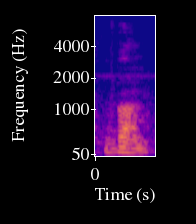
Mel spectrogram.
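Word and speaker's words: bomb: बी आया मतलब बी खत्म क्या हो जाएगा बम क्या हो जाएगा बम इस प्रकार से अगर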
